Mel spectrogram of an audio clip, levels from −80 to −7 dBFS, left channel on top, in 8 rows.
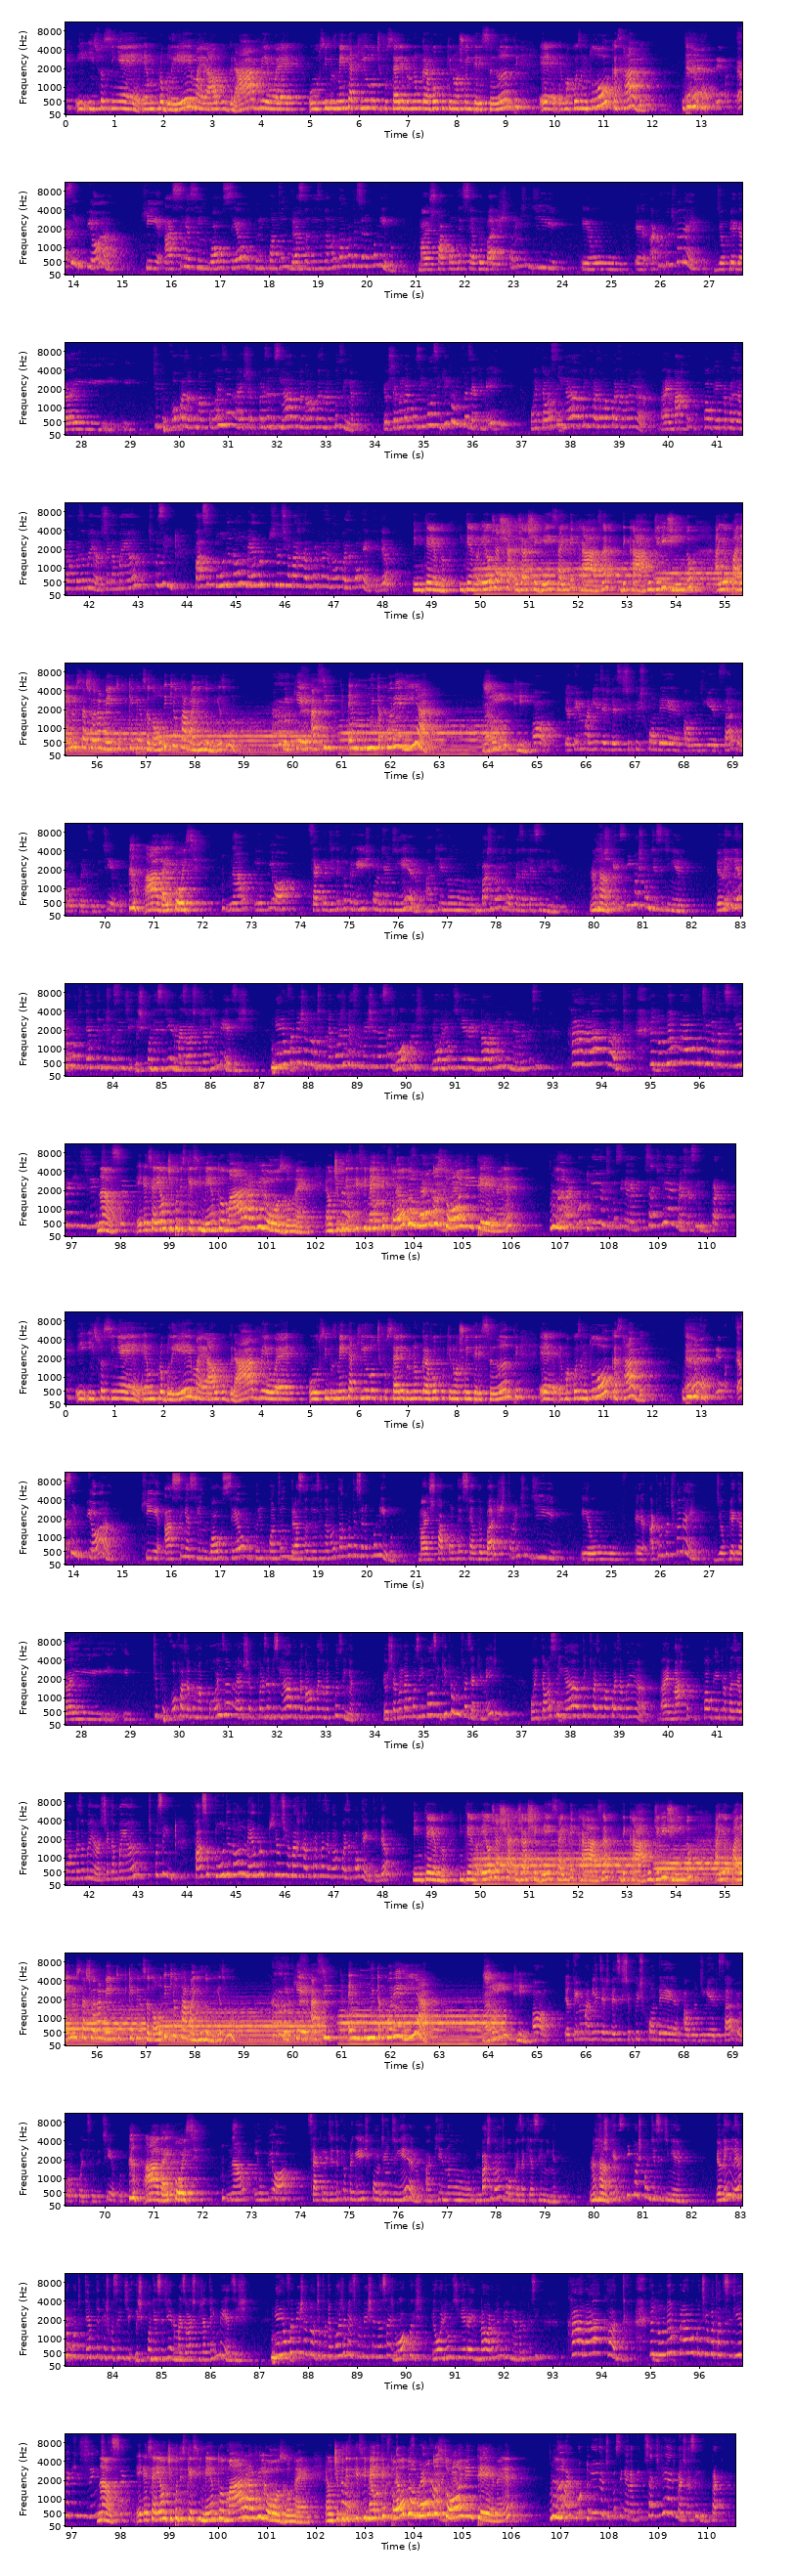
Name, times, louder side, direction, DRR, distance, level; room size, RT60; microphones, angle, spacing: voice 1, 0.2-4.6 5.0-9.4 9.7-11.9 12.6-13.1 48.6-49.3 49.6-58.8 59.8-60.8 61.1-62.8 63.9-64.9 70.5-71.7 79.9-80.3 87.2-87.5 97.5-97.9 98.3-102.7 103.0-103.2 103.5-106.0 106.8-107.1, right 1 dB, 15° right, 2 dB, 0.5 m, -21 dB
voice 2, 12.6-14.8 15.4-20.5 21.0-23.9 24.4-26.8 27.1-29.0 29.5-33.6 34.2-36.7 37.2-48.2 59.5-60.6 63.8-64.3 64.9-65.2 65.6-70.4 71.1-71.5 72.5-73.8 74.2-79.3 80.0-82.0 82.5-86.7 87.3-92.8 93.3-98.1 100.6-101.4 102.4-102.8 103.1-104.9 106.8-110.3, right 1 dB, 50° right, 3 dB, 1.0 m, -32 dB
sound 1, 49.8-64.4, right 6 dB, 85° right, 0.3 m, -26 dB
15.5 x 8.2 x 2.4 m, 1.2 s
head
